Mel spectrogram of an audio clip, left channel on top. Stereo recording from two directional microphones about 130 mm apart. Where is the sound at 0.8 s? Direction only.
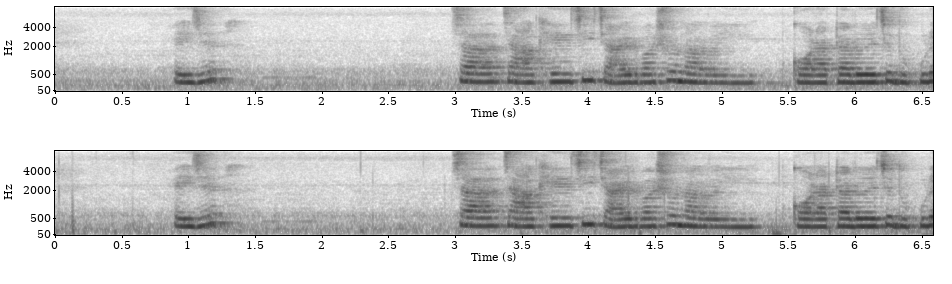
15° right (ahead or behind).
